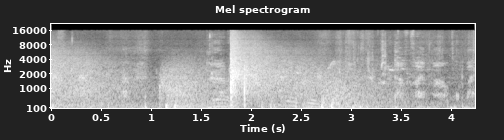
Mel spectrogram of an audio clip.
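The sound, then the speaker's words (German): A single sharp gunshot crack rings out near the middle, loud and sudden, with a faint earlier snap and a steady rustling outdoor background, in a jungle full of trees, branches and bushes, as gunshots come closer again. “Lisa wird auch einfach nervös, weil die Schüsse irgendwann wieder näher kommen.”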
